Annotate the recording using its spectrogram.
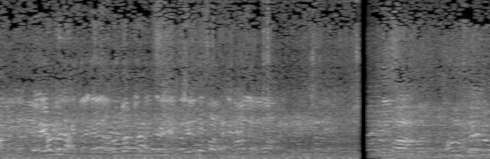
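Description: A crowd of men and women chatter loudly nearby.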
